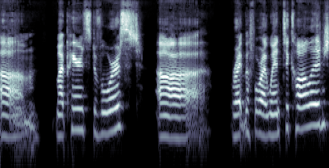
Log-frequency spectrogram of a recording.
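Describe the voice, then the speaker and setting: Over a quiet background, a woman speaks in a Midwestern American accent at a medium pitch. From northern Ohio (Seneca County). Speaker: agricultural educator and sheep breeder. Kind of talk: interview.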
